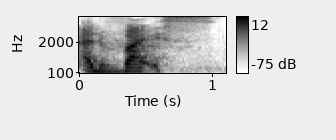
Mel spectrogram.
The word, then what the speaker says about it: advice: Advice has an S sound, but it's spelled with a C. Advise has a Z sound, but spelled with an S.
